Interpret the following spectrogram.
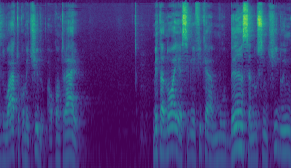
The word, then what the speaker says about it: metanoia: E no Novo Testamento, Pedro usa várias e várias vezes esta mesma palavra, que no grego pronuncia-se da seguinte forma: metanoia.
